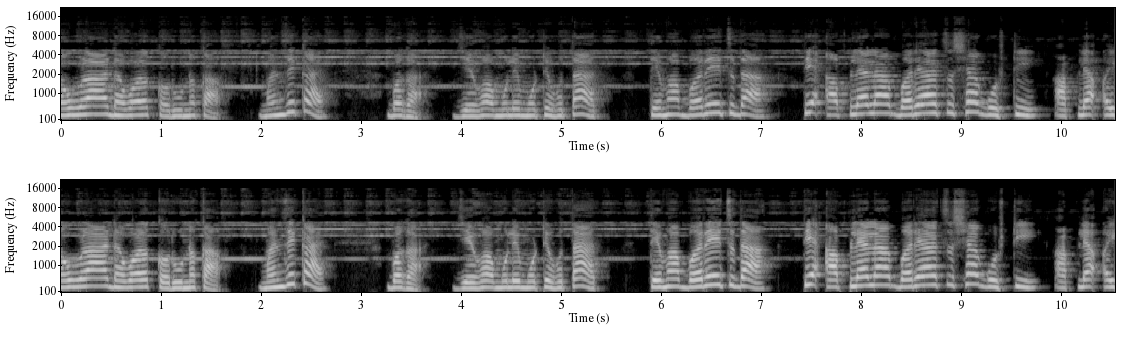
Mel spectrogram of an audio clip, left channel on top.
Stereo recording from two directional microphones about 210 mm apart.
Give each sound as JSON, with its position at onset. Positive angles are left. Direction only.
{"t": 0.0, "sound": "speech", "side_deg": -15}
